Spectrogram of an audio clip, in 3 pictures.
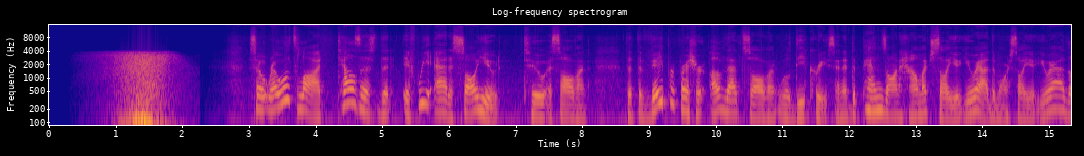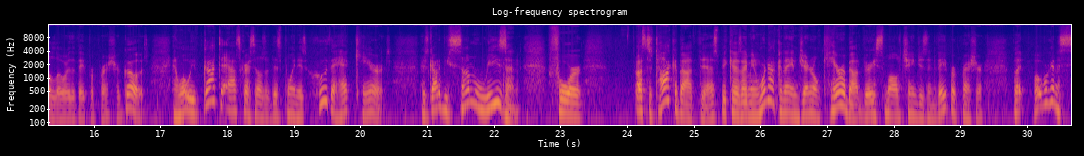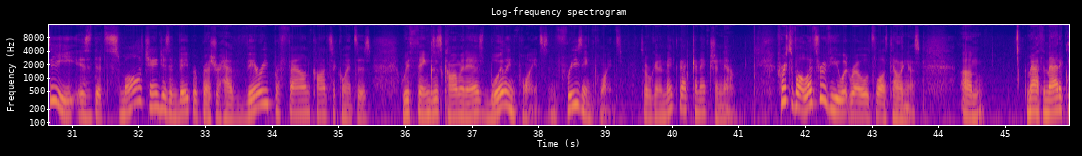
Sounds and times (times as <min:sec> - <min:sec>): Speech: 0:03.0 - 0:23.4, 0:24.1 - 0:41.0, 0:41.6 - 0:45.9.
